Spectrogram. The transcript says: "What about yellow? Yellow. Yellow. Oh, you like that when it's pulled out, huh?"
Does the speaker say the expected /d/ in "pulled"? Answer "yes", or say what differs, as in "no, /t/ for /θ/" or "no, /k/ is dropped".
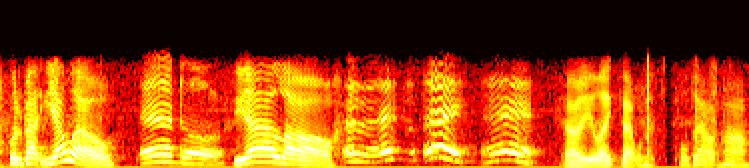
yes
